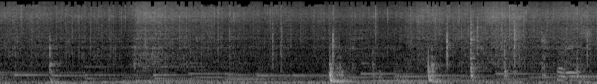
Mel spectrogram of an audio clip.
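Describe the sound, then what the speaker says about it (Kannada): Onions, garlic and mustard seeds fry in oil over a low flame, giving a continuous soft sizzle with a few sharp stirring taps near the end. There is no speech. "ಲೋ ಫ್ಲೇಮಲ್ಲಿ ಇಟ್ಟು ನಾನು ಈರುಳ್ಳಿನ ಫ್ರೈ ಮಾಡ್ಕೊಳ್ತಾ ಇದ್ದೀನಿ"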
